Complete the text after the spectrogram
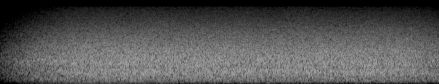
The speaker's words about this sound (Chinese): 跑咗冇几耐，佢真系听见大洪水嚟嘅声音。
